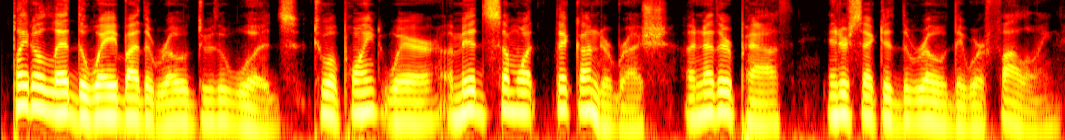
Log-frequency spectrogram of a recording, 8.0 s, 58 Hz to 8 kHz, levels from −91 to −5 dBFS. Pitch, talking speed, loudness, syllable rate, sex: 120 Hz, 195 wpm, -18 LUFS, 5.7 syllables/s, male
